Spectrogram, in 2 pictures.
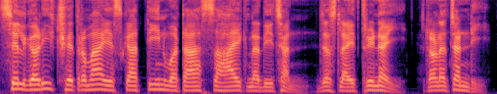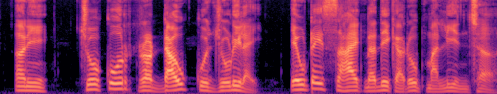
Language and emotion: Nepali, neutral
